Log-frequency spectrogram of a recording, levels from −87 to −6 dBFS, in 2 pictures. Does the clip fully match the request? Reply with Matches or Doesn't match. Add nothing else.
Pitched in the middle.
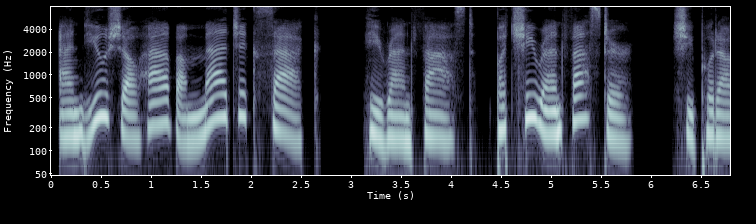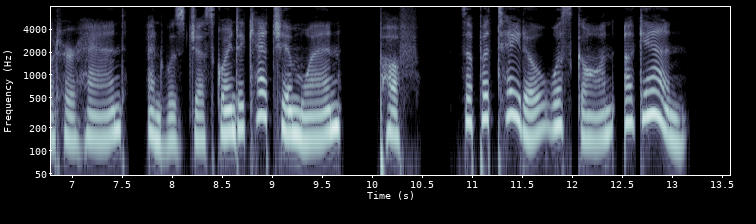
Matches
